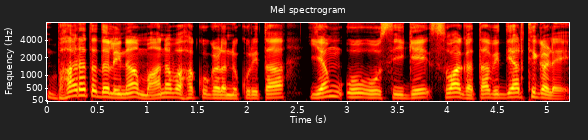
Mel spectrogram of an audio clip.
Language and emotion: Kannada, neutral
